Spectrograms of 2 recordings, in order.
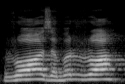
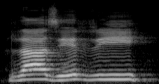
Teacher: رو زبر رو، موٹا پڑا، را زیر ری، اب تھوڑا سا باریک ہو گیا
